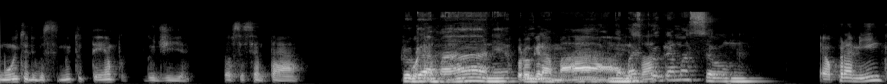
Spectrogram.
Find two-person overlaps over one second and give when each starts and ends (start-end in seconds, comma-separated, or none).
5.2-6.8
